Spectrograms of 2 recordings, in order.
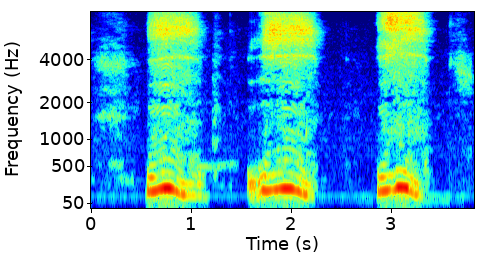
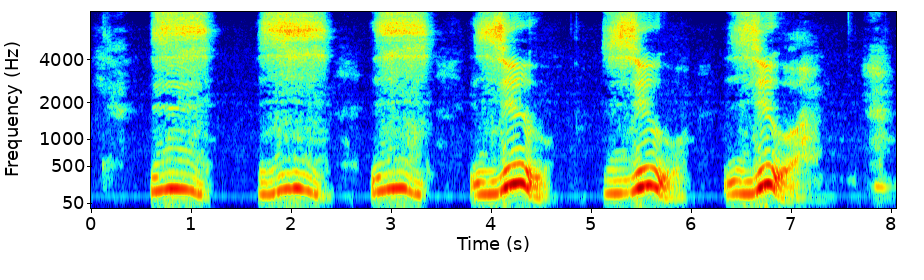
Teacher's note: z z z It is the exactly the same mouth shape as s but now the vocal cords should vibrate and buzz because it is voiced.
